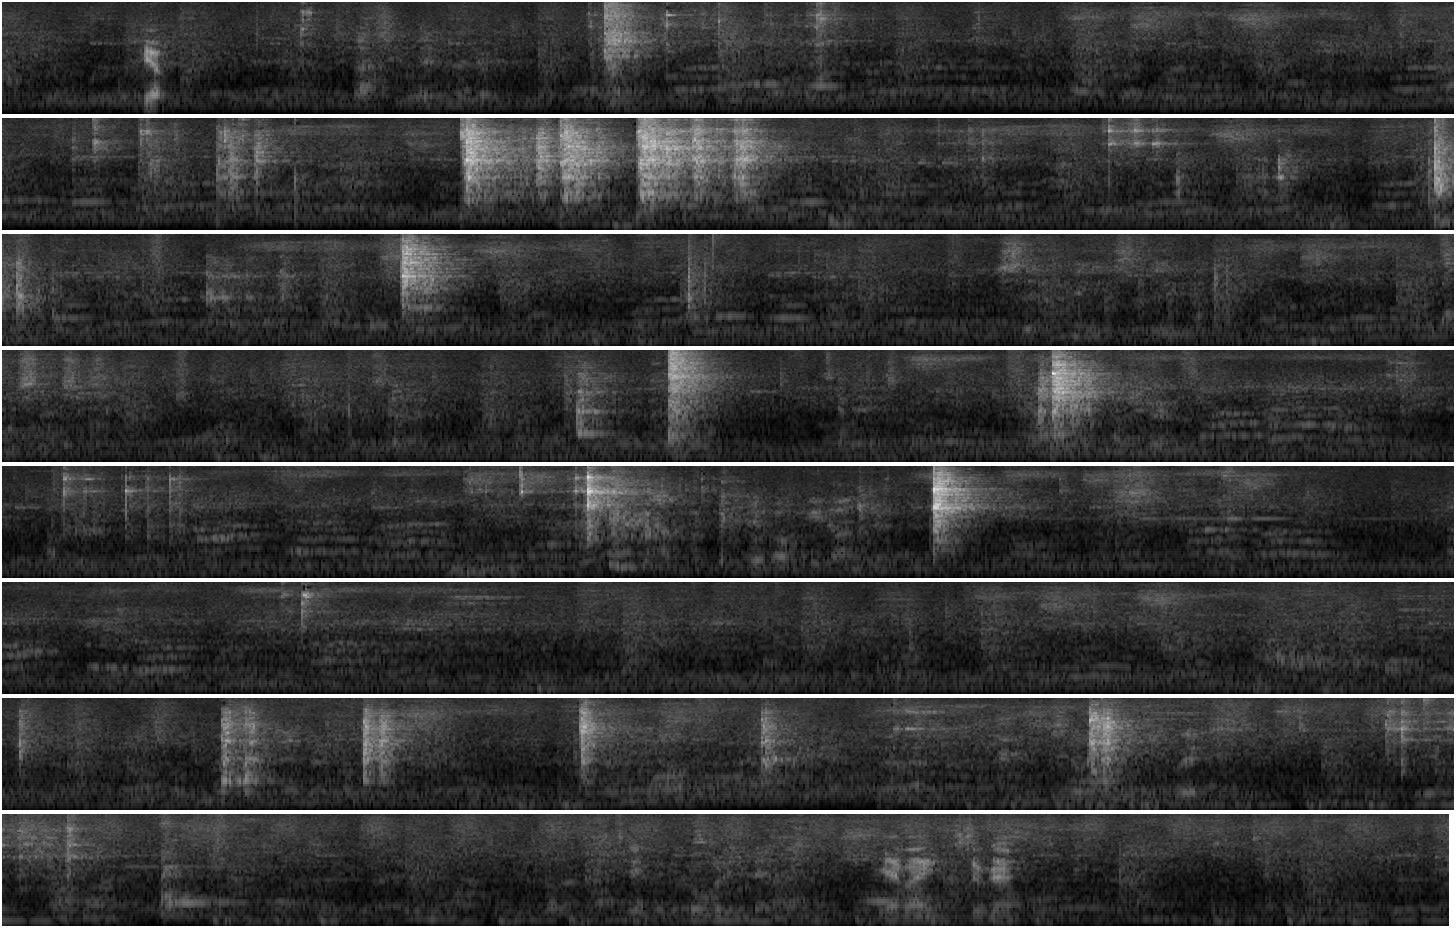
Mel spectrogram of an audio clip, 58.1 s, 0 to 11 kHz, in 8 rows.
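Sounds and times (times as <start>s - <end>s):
background music: 0.0s - 58.0s.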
